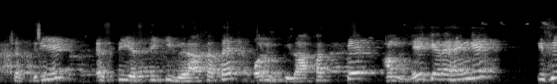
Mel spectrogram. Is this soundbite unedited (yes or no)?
yes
